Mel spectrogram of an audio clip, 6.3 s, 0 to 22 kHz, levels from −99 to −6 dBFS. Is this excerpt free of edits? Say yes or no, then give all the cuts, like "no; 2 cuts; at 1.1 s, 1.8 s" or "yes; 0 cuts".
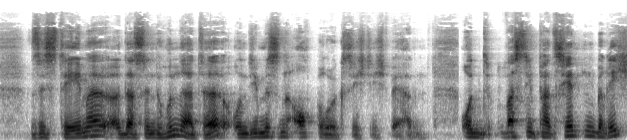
no; 1 cut; at 4.6 s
